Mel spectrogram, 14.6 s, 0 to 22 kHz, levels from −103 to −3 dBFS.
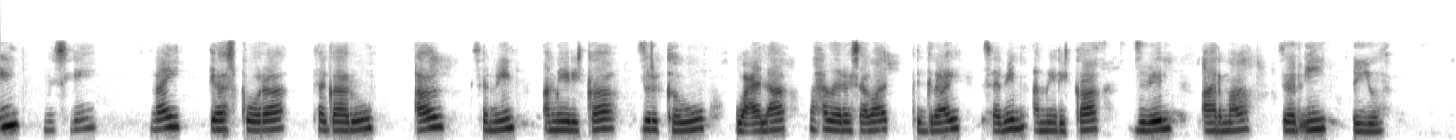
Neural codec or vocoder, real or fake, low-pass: codec, 44.1 kHz, 3.4 kbps, Pupu-Codec; fake; 7.2 kHz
